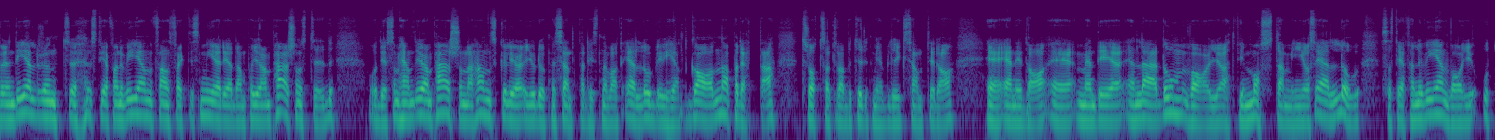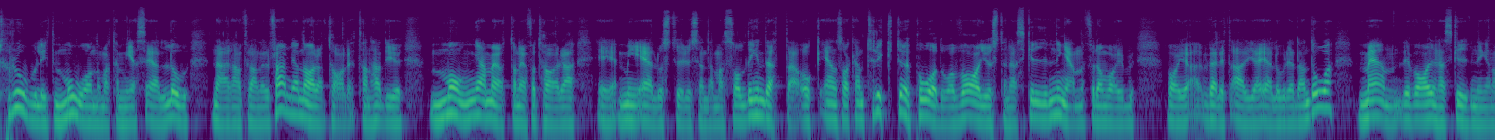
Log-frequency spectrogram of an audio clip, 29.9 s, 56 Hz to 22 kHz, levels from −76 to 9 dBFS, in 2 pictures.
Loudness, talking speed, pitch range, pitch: -25 LUFS, 255 wpm, 120-140 Hz, 125 Hz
